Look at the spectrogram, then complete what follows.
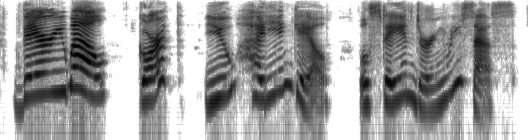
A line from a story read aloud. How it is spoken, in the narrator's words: the teacher said firmly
